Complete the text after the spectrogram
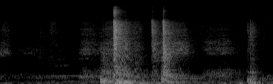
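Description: A metal door latch clicks as a door opens.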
